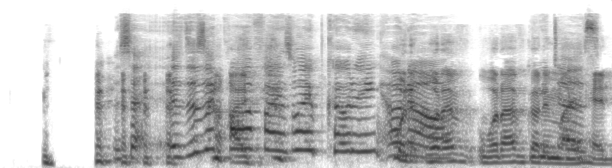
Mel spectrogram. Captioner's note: laughs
